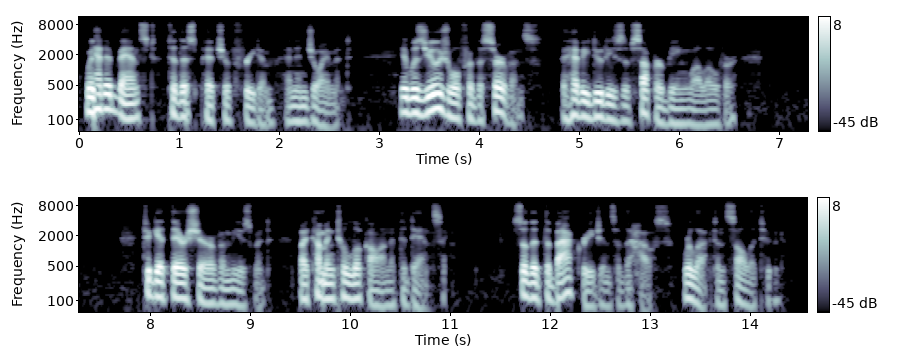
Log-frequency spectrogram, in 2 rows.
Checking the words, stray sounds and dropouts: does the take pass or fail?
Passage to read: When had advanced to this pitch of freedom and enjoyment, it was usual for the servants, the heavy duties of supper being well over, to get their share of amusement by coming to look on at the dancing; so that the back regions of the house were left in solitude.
pass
